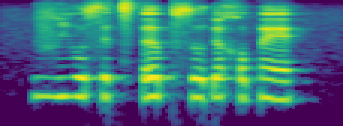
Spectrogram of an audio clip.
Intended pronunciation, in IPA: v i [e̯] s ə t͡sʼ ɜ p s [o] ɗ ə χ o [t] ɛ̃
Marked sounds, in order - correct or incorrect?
incorrect: o̯, correct, incorrect: p

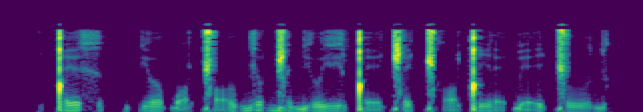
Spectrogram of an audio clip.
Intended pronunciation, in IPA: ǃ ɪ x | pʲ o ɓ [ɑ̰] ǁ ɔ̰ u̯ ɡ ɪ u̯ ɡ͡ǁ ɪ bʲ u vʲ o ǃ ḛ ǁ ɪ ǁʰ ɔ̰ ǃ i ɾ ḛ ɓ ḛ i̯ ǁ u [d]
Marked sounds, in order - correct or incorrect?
incorrect: ɔ̰, correct

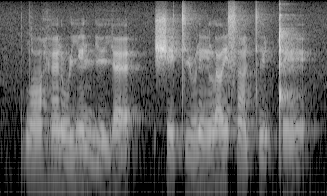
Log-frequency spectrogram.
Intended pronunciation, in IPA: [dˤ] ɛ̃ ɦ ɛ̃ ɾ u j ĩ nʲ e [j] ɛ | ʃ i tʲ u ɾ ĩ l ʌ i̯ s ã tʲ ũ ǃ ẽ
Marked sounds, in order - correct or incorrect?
correct, correct

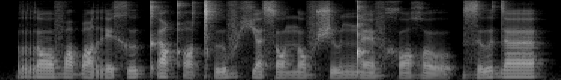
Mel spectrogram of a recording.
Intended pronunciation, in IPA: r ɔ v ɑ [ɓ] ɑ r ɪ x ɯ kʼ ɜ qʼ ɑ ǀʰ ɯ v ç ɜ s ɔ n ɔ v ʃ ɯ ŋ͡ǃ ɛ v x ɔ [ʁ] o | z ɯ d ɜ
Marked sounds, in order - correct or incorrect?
correct, correct

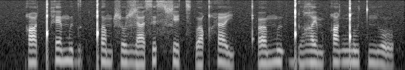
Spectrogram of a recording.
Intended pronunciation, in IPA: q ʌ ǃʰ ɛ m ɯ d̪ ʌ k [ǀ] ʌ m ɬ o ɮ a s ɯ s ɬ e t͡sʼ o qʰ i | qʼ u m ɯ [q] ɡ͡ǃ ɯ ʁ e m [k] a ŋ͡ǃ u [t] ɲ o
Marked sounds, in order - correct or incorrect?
incorrect: ǃ, incorrect: ʔ, incorrect: q, correct

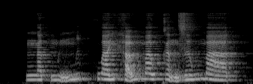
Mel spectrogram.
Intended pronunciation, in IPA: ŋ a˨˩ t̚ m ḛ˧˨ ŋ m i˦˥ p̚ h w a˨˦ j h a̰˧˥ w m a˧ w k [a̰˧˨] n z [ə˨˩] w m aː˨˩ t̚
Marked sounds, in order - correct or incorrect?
correct, incorrect: ə˨˦

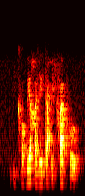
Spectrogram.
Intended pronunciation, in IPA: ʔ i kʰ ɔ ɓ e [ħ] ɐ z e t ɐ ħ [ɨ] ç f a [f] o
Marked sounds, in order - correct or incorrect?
incorrect: χ, correct, incorrect: pʰ

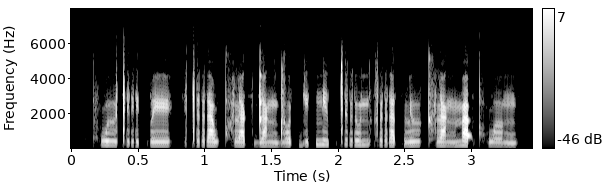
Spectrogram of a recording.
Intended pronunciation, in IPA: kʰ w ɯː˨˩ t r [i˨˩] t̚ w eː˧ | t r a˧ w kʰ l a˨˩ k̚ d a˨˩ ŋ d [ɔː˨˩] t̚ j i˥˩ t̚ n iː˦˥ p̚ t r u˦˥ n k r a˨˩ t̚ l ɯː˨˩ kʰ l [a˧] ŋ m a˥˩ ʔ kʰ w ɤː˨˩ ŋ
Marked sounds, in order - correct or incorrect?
correct, incorrect: oː˨˩, incorrect: a˩˦

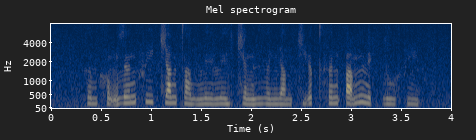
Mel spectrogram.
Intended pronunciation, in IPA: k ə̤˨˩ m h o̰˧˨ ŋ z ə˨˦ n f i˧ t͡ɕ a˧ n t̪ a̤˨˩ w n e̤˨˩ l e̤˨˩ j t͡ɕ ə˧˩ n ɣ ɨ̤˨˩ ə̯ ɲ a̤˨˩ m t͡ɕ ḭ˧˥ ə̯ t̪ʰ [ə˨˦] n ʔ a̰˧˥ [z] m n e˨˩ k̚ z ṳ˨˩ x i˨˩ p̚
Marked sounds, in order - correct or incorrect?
correct, incorrect: none

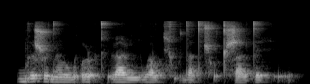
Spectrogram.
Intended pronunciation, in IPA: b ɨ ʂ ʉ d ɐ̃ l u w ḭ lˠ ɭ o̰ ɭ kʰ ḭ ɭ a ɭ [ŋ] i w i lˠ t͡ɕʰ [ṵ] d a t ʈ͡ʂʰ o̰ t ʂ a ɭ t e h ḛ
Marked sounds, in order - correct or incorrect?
correct, correct

